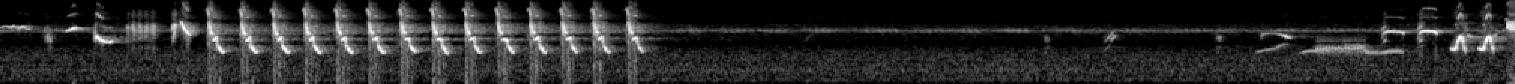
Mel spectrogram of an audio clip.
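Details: Champion sikatan londo flycatcher singing clearly and strongly as a training model for other birds: a rapid, regular rattle of about twenty sharp clicking chirps over two seconds, then pauses and resumes with scattered high notes over a steady high hum.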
